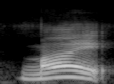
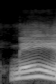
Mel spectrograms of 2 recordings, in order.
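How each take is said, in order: First: "Mai" said like the word "my"; first pronunciation. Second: "Mai" said like the month May; corrected pronunciation. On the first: Narrator slips on the girlfriend's name, "Mai" as "my". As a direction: say "Mai" to rhyme with "eye". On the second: Narrator corrects the girlfriend's name, "Mai" as "may". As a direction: say "Mai" to rhyme with "day". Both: Real, not acted. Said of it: "Mai is there".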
